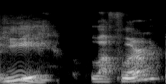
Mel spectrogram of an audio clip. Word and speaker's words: Guy Lafleur: Okay, well, first that he pronounces it Guy Lafleur.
